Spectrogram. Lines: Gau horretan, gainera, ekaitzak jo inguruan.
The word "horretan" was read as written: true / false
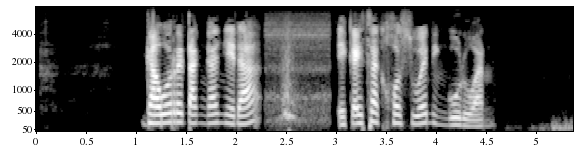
true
